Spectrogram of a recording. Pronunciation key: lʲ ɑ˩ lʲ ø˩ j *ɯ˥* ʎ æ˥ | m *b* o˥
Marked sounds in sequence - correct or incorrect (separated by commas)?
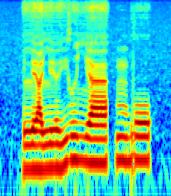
correct, correct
